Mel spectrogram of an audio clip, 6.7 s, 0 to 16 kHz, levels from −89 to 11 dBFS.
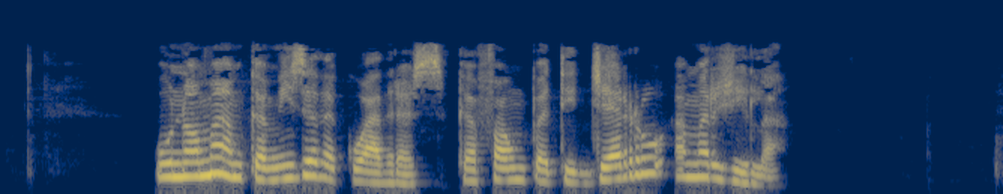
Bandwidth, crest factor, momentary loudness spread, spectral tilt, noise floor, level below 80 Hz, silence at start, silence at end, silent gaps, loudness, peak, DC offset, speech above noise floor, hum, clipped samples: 7.8 kHz; 16 dB; 10 LU; -4.5 dB/octave; -86 dBFS; -60 dBFS; 1.05 s; 1.5 s; none; -15 LUFS; -2 dBFS; under 0.1%; 71 dB; none; under 0.1%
